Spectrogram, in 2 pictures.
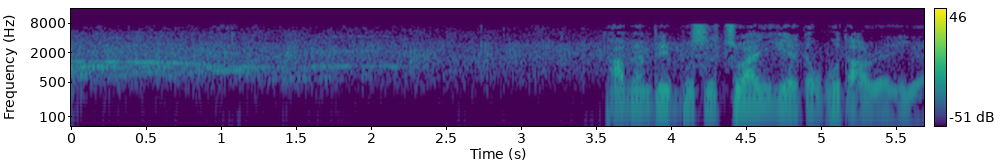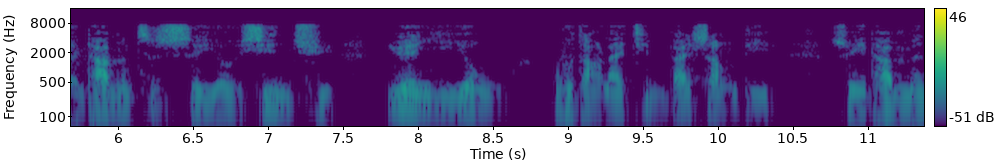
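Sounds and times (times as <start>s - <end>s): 
roomful of people clapping hands in applause: 0.0s - 5.3s
speech: 3.6s - 11.3s.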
